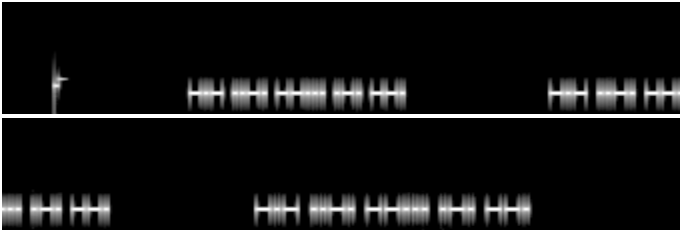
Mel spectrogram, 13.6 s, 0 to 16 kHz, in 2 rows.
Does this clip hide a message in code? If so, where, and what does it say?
Yes: Morse code from 1.9 to 12.0 s, heard as a keyed tone, about 31 wpm, 700 Hz. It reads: KF7RG KF7RG KF7RG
